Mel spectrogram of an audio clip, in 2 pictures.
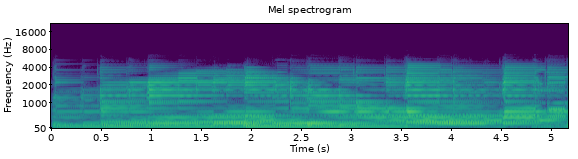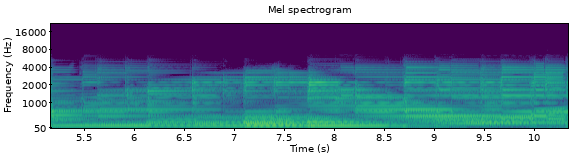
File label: HX Stomp Modulation Phaser; Vergleichstest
